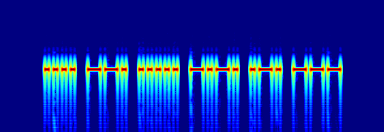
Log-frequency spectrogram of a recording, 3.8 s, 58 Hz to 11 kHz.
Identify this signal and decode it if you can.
Morse code, heard as a keyed tone, about 28 wpm, 700 Hz. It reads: HG5CRO
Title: DXCC-100 Call Signs - 6 Characters - Repeated 3x - 28wpm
